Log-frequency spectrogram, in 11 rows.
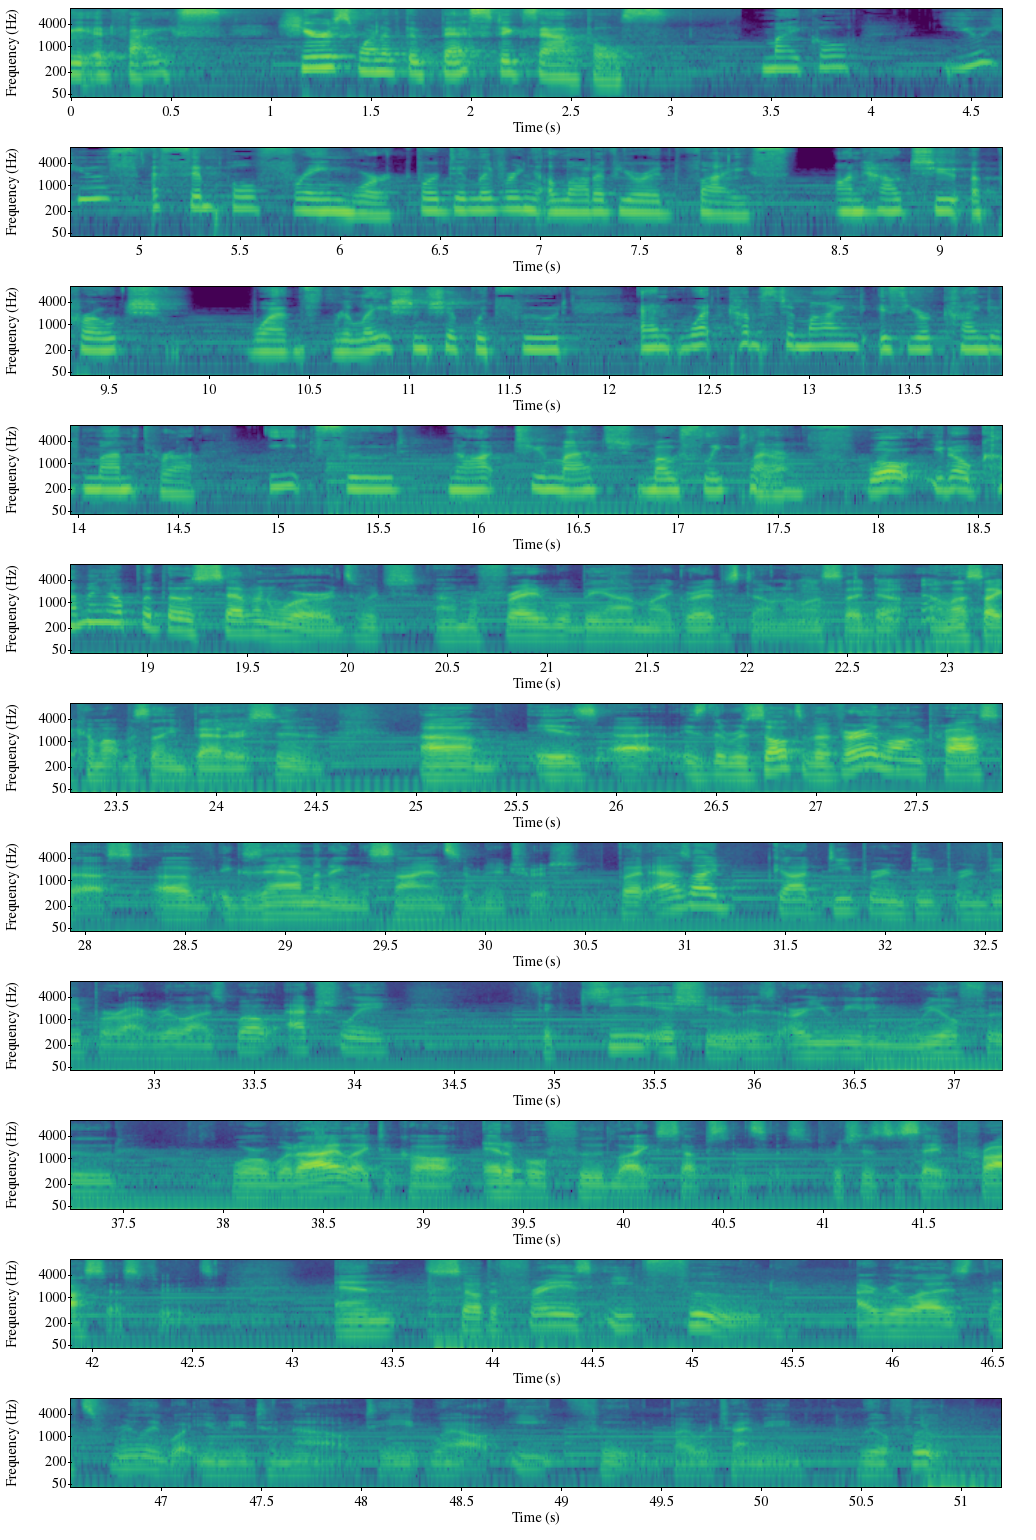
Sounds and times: Music: 0.0s - 51.2s.

